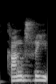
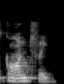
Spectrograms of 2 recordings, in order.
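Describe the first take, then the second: First: Said in the usual way. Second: Spanish-accented "country", first vowel like "con". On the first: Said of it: "My Spanish, uh, trainees". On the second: Shown as a demonstration. Trainer imitating Spanish trainees, accented "country". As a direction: say "country" as "contry", Spanish style. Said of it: "country becomes country".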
